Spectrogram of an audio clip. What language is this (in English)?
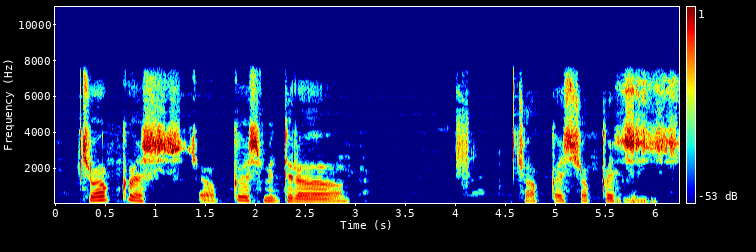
Gujarati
